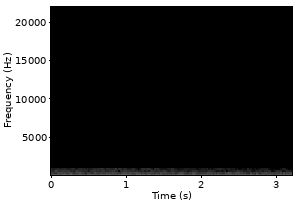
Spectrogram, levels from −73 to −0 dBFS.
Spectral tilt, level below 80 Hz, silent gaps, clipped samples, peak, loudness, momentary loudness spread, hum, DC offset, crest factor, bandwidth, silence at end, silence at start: -11 dB/octave; -50 dBFS; none; under 0.1%; -36 dBFS; -51 LUFS; 2 LU; none; under 0.1%; 10 dB; 2.9 kHz; 0 s; 0 s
